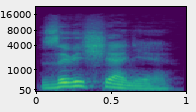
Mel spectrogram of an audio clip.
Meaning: will (formal document)
- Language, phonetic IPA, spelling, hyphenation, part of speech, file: Russian, [zəvʲɪˈɕːænʲɪje], завещание, за‧ве‧ща‧ни‧е, noun, Ru-завещание.ogg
